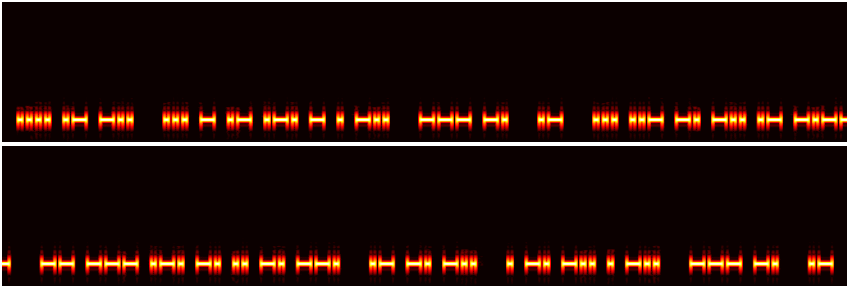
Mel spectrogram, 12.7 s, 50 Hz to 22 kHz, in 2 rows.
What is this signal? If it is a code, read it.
Morse code, heard as a keyed tone, about 35 wpm, 600 Hz. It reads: HAD STARTED ON A SUNDAY MORNING AND ENDED ON A
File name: the old man and the sea 2 35wpm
